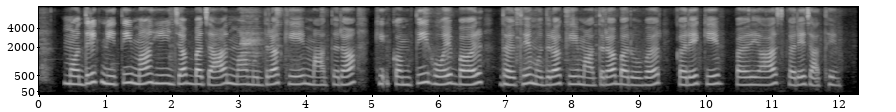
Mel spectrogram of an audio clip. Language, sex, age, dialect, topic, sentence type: Chhattisgarhi, female, 25-30, Central, banking, statement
